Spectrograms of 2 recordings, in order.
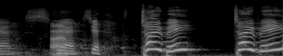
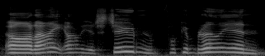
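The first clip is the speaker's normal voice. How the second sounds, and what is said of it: Put-on Mancunian accent. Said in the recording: “That's the accent that I used to do.”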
